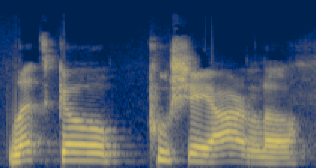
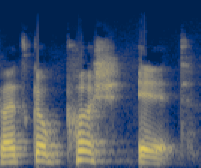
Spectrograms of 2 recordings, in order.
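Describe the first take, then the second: First: "pushearlo" said as a Spanish verb, push plus Spanish -ear-lo, slowed; Spanglish verb. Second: Said in the usual way. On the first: Retold or imitated. Imitating northern Mexicans' Spanglish, saying "pushearlo" slowly. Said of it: "They'll be like".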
